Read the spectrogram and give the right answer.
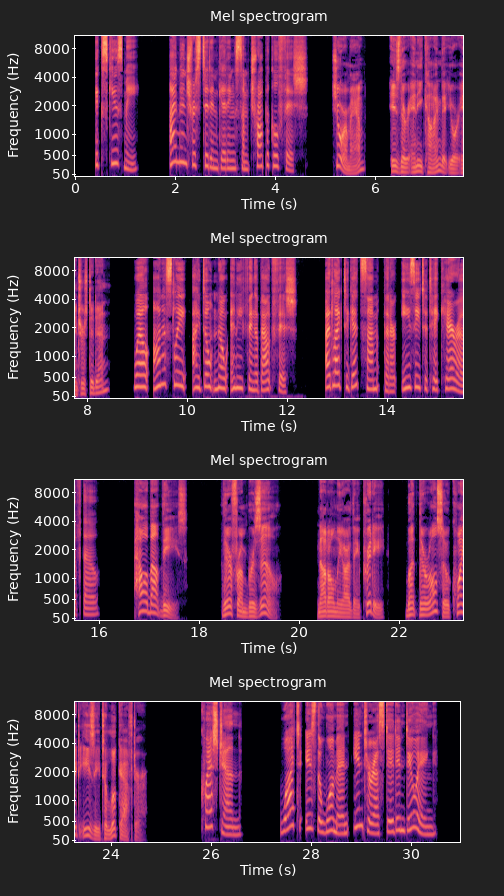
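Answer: Getting some tropical fish that are easy to take care of.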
